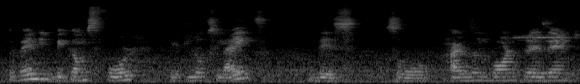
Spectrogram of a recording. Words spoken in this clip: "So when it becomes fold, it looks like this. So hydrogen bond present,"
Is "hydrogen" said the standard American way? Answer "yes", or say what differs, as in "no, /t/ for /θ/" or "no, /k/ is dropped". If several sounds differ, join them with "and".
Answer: no, /z/ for /dʒ/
